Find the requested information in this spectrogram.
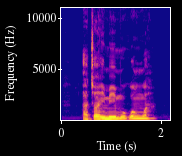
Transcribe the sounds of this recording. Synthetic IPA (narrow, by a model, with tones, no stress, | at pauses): a˨t͡ʃɔ˦ɣɪ˦me˦mu˨kʷo˦ŋ̩˦ŋʷa˦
